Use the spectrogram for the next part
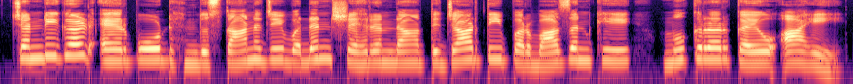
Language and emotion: Sindhi, neutral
